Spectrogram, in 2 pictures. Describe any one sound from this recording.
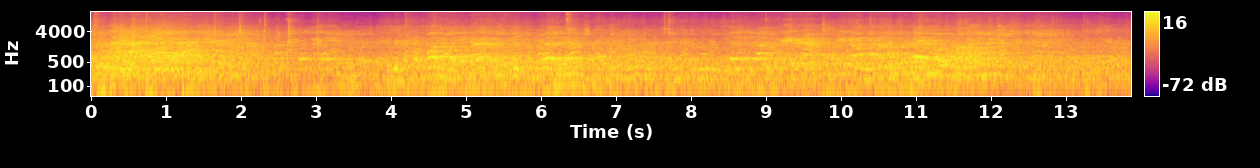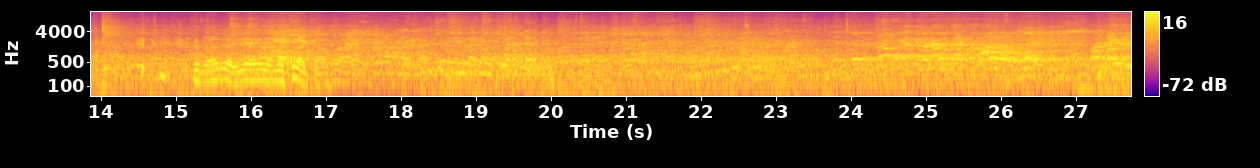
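A crowd of spectators chatters and cheers loudly in an echoing hall.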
